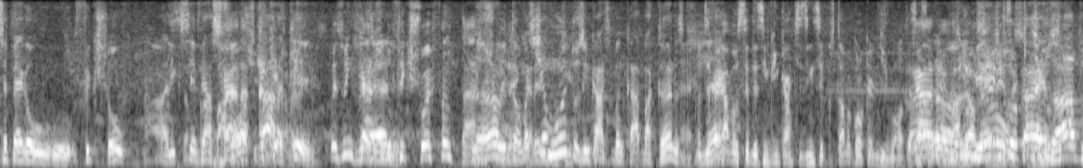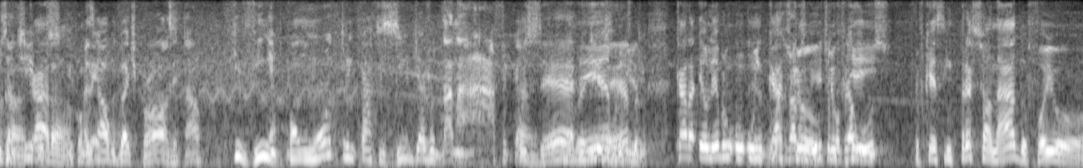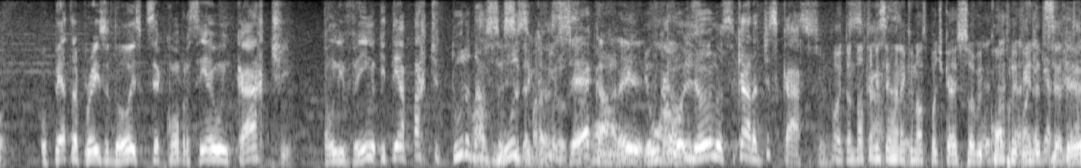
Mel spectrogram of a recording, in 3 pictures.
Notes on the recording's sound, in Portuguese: No nosso primeiro podcast gravado "ao vivo", a gente sentou pra comer uma pizza. Esse episódio foi gravado na Igreja Quadrangular do bairro Glória em Belo Horizonte.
